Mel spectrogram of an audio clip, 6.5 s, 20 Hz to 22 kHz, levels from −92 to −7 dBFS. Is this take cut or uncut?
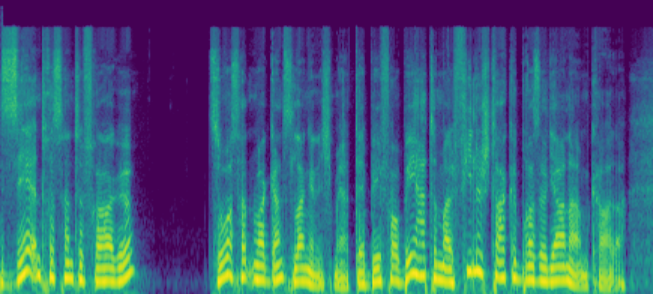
uncut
